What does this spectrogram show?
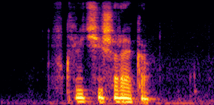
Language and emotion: Russian, neutral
